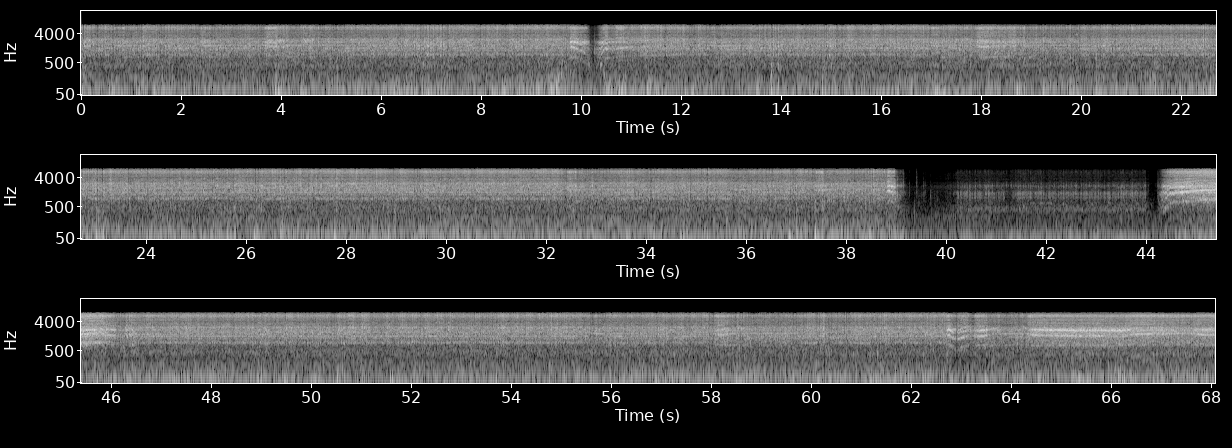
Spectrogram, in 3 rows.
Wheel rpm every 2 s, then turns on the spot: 230, 230, 230, 230, 230, 160, 230, 230, 230, 230, 230, 230, 230, 230, 240, 230, 230, 230, 230, 160, 10, 20, 120, 230, 230, 230, 230, 230, 230, 230, 230, 220, 220, 220.
40-44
